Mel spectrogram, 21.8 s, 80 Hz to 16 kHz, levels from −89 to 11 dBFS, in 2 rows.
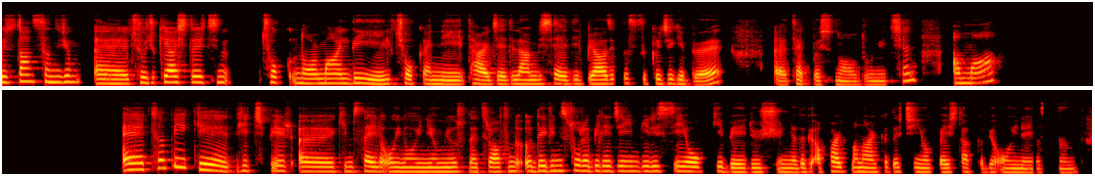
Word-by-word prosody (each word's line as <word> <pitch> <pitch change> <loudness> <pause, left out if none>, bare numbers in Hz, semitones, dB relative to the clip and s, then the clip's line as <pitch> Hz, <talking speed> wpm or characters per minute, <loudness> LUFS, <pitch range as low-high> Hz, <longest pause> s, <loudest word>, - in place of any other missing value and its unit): yüzden 265 +4 +2
sanırım, 260 -1 0
eee, 190 -1 +3
çocuk 230 +4 -2
yaşları 245 0 +5
için 245 0 -3 0.3
çok 240 -1 -3
normal 200 -1 +1
değil, 185 -3 +2
çok, 190 0 -1
hani, 165 -3 +1
tercih 170 -2 +3
edilen 170 +1 +1
bir - - -4
şey 175 -2 +2
değil. 175 -1 -5
Birazcık 180 +1 +3
da - - -4
sıkıcı 190 -1 -4
gibi, 160 -6 +1 0.5
eee, 145 -1 0
tek - - -3
başına 155 -1 -3
olduğun 145 +1 -7
için 150 - -4 0.3
ama 215 +7 -1 2.1
Eee, 275 +1 +5
tabii 345 +3 +1
ki, 240 - +3
hiçbir, 220 0 -4
eee, 195 -1 +3
kimseyle 195 0 +1
oyun 190 0 +1
oynayamıyorsun, 185 0 0
etrafında 190 +2 -1
ödevini 220 +2 +1
sorabileceğin 215 -2 -1
birisi 210 0 -2
yok 195 -2 +2
gibi 175 -3 0
düşün 170 0 -2
ya 165 0 -1
da 175 - 0
bir - - -2
apartman 190 -2 0
arkadaşın 180 +1 -2
yok 170 -1 -3
5 170 +1 -2
dakika 175 -1 -7
bir 170 - -3
oynayasın, 155 -1 -5
190 Hz, 140 wpm, -26 LUFS, 175-215 Hz, 2.1 s, yaşları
